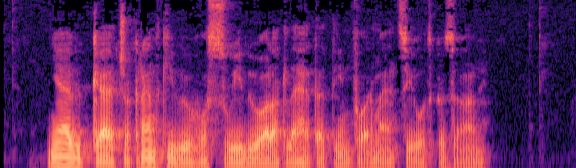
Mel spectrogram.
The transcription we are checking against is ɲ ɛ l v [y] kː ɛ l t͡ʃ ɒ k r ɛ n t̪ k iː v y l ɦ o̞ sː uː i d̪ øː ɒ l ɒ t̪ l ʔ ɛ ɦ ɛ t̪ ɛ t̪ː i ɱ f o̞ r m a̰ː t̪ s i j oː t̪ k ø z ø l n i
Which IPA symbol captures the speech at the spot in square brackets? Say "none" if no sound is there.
y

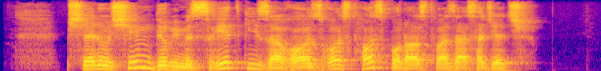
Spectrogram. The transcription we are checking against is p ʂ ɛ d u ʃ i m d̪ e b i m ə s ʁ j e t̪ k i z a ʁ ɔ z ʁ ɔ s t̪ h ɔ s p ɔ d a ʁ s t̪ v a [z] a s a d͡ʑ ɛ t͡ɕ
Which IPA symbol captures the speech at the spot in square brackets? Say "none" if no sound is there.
z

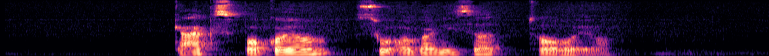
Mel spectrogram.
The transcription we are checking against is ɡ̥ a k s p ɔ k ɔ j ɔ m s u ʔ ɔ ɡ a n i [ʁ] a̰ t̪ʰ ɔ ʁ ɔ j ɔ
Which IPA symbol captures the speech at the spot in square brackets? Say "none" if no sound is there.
z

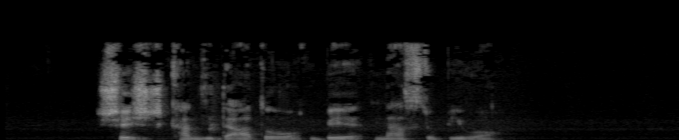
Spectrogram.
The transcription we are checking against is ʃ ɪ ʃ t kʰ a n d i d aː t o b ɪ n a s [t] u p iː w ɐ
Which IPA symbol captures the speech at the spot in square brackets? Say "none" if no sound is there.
t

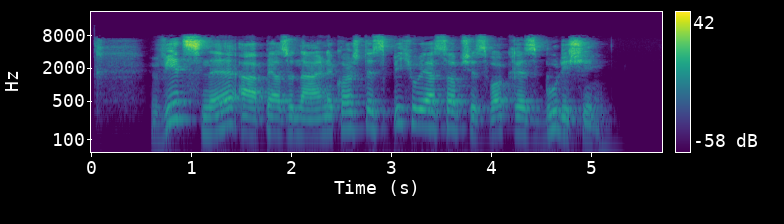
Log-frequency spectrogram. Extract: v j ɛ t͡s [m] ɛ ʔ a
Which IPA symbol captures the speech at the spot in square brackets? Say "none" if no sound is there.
n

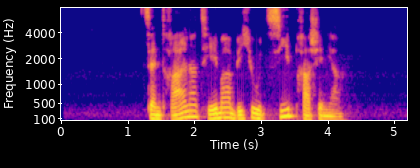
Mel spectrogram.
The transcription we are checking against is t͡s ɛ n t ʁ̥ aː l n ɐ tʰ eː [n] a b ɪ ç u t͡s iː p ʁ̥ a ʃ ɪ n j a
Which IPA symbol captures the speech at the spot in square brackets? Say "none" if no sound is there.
m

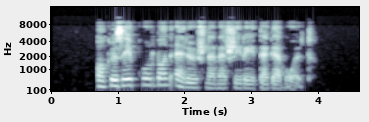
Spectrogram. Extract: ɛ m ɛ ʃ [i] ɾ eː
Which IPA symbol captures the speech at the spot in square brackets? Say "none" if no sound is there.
i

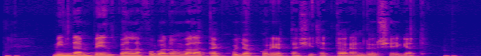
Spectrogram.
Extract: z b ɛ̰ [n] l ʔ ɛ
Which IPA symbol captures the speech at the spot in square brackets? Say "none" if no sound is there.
n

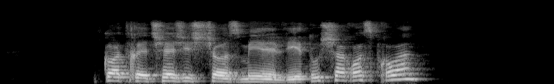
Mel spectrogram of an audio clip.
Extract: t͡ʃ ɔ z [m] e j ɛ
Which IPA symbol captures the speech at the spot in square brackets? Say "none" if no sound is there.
m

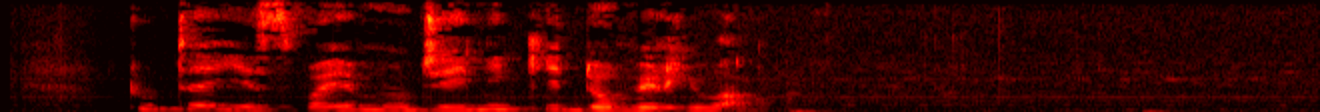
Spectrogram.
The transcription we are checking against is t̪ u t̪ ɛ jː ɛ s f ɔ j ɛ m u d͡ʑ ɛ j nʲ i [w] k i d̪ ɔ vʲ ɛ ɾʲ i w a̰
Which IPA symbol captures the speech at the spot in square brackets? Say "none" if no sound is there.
none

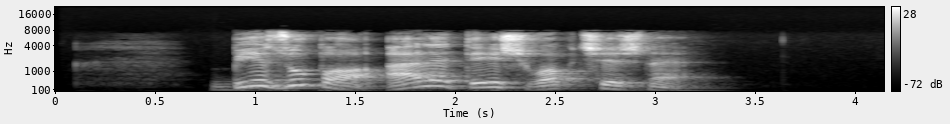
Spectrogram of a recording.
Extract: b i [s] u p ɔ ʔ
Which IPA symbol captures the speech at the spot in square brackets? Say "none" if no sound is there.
z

